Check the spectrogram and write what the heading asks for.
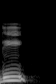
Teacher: دال کے نیچے جو زیر ہے اس کو بھی مجہول نہیں پڑھنا ، بہت سارے لوگ اس کو مجہول پڑھ رہتے ہیں، دے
